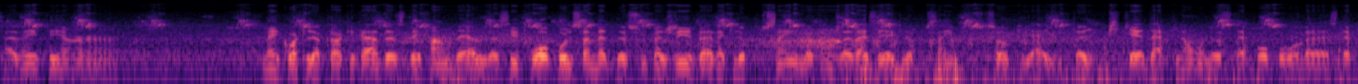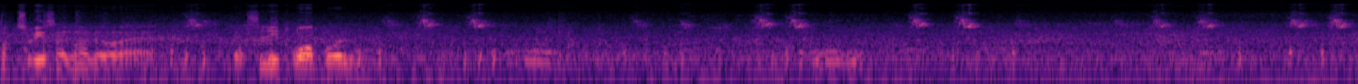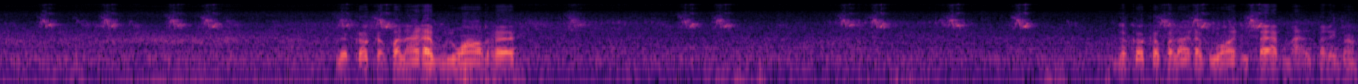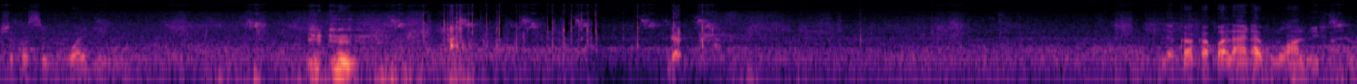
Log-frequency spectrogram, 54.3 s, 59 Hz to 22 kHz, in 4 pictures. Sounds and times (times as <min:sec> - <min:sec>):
Speech: 0:00.0 - 0:01.2, 0:02.6 - 0:15.2, 0:15.9 - 0:17.2, 0:30.5 - 0:32.4, 0:38.3 - 0:42.0, 0:52.4 - 0:54.3
Bird: 0:00.2 - 0:29.6.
